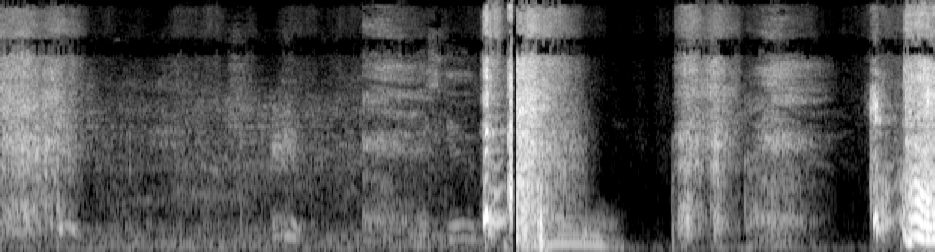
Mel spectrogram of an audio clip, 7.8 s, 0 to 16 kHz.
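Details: Black woman with allergic rhinitis in a sneezing fit, in an edited 8½-minute loop: a burst of sharp, loud sneezes in quick succession with sniffing, snorts and brief talk.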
